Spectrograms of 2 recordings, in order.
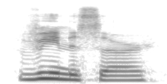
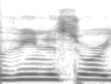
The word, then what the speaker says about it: Venusaur: The Pokemon we are discussing today is third in the Pokedex, Venusaur. It's spelled V-E-N-U-S-A-U-R and pronounced V-N-A-S-A-U-R.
